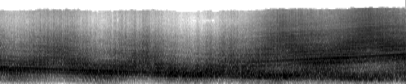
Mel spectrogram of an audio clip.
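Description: Dark psytrance breakdown with the kick drum gone: a synth tone sweeping slowly downward for the first half, then a rising synth sweep over a wash of filtered noise.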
